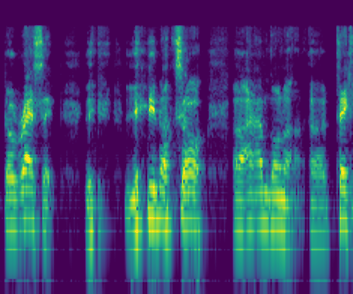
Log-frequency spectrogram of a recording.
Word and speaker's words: thoracic: Anthony Holden, who is, I'm going to let him, all I know is that the correct pronunciation of the THO word is thoracic.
